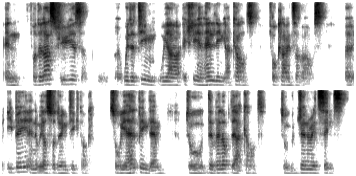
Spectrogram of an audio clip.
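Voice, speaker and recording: Gravelly-voiced Belgian man, hesitant. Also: medium pitch, flat delivery, measured pace, pushed and bright, rough recording. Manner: hesitant, many uh fillers, non-native grammar. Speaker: guest. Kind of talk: casual interview.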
